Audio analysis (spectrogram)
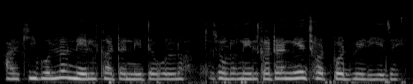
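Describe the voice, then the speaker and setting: Woman, high-pitched, chatty home vlog, repeats herself, slightly hoarse, phone recording with a faint hum behind. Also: flat delivery, fast, mellow. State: hoarse from the heat. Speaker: vlogger. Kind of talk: casual vlog narration. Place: home, indoors and on a veranda. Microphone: phone camera.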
